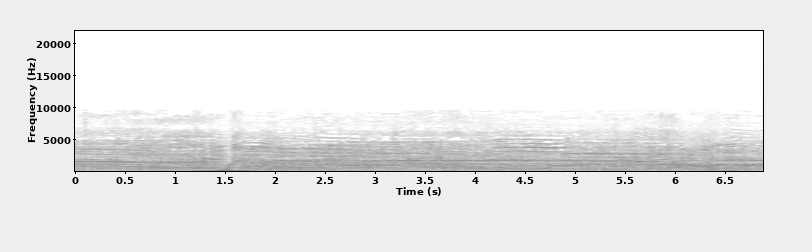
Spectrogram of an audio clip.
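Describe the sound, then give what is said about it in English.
A crowd at a political rally boos, a dense, continuous roar of many voices that holds at a steady level throughout, with chatter mixed into the wash of noise. “That's booing.”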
